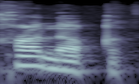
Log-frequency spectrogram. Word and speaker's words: خلق: ഇഖ്റ ബിസ്മി റബ്ബിക്കല്ലദീ ഖലഖ്. ഇഖ് ഖാഫുണ്ട് അല്ലേ, സുക്കൂനുള്ള ഖാഫാണ്, വ്യക്തമായി ഉച്ചരിക്കണം. അല്ലദീ ഖലഖ്, ഖാ ഉണ്ട്, ഖാഫുണ്ട്. അവസാനം ആയത്ത് അവസാനിക്കുന്നത് ഖാഫ് എന്ന അക്ഷരത്തിലാണ്. ഖലഖൽ ഇൻസാന മിൻ അലഖ് ഇഖ്റ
